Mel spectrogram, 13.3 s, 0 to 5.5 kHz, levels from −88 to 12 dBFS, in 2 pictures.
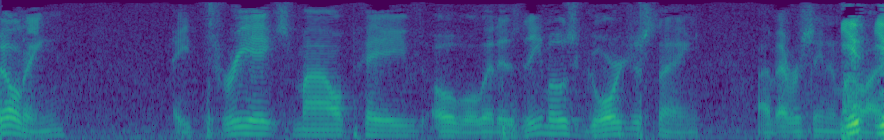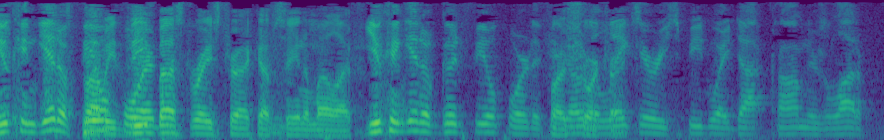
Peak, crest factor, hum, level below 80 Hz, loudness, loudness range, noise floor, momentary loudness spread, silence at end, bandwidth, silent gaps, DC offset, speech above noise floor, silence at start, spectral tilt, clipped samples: -4 dBFS; 20 dB; none; -48 dBFS; -22 LUFS; 15 LU; -53 dBFS; 19 LU; 0.15 s; 5.4 kHz; none; under 0.1%; 30 dB; 0 s; -7 dB/octave; under 0.1%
